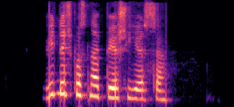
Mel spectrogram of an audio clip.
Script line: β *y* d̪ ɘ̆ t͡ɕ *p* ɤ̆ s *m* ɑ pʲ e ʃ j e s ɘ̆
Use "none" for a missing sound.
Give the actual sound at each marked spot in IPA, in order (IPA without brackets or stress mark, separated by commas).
i, p, n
